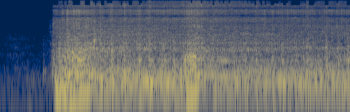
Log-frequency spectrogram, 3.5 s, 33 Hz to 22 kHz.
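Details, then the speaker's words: 1966 Bridgestone 175 two-stroke twin, sat 30+ years, charging at 14 volts: fires on the first attempt, revs crisply and settles into a steady, even run on both cylinders; normal start. "here now I'm charging the 14 volts and the thing runs like a champ"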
